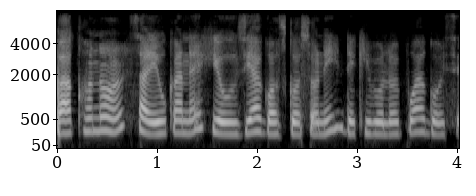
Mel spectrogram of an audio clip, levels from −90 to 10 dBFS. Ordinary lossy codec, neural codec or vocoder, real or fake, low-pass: none; vocoder, 44.1 kHz, 128 mel bands, Pupu-Vocoder; fake; 7.2 kHz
